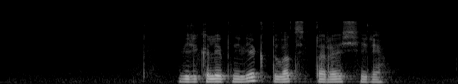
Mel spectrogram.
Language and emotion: Russian, neutral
